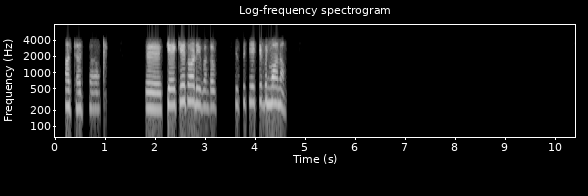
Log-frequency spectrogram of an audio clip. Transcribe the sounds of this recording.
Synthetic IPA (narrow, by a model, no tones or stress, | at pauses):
ətːʃʰaːətːʃʰaː | eːkɛːkeːt̪ʊaːɽiːmət̪ləb̚ | kɪseːkeːkeːbənʋaːnãː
